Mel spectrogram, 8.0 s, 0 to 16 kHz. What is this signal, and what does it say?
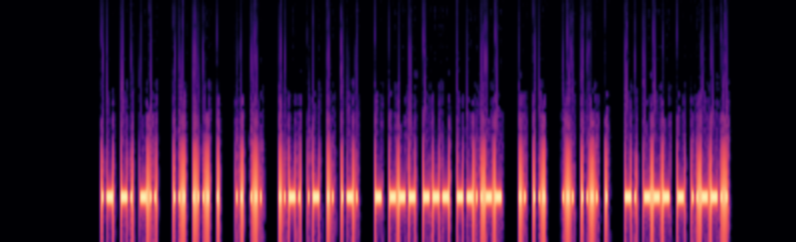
Morse code, heard as a keyed tone, about 51 wpm, 700 Hz. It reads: AND SHE IS FAIR TOO, IS SHE NOT?
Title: Sentences from Top 1300 Words 50wpm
